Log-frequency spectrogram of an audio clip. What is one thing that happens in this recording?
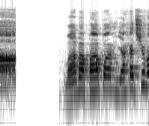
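A young man sings in a high, strained voice.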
